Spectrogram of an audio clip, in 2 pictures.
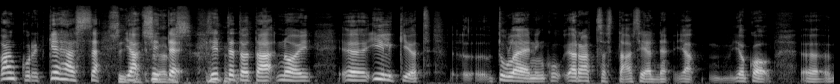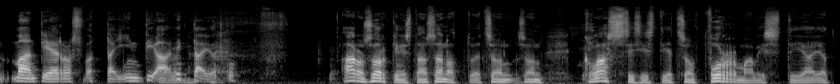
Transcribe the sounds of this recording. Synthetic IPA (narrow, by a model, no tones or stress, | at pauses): ʋɑŋkːurit̪kehæsːæjɑsiːesit̪ːet̪ot̪ɑnoi | øːʔilkiøt̪t̪uleːniŋkujɑrɑt̪sɑst̪ɑːsielnejɑjokoøːmɑːnt̪ierosʋot̪ːɑiint̪iɑ̰ːnit̪t̪ɑijot̪ku | ɑːɾunsorkːinist̪ɑonsɑnot̪ːuet̪seonseonklɑsːisist̪iet̪seonformɑlist̪ijɑjɑ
